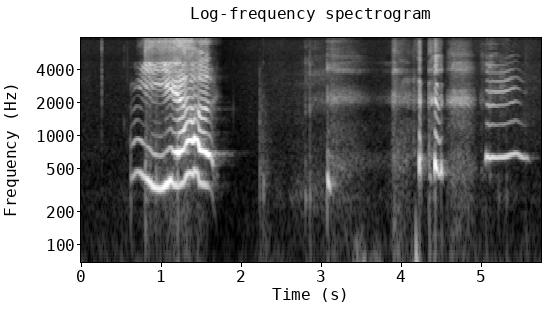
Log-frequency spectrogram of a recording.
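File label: "need", Mandarin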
